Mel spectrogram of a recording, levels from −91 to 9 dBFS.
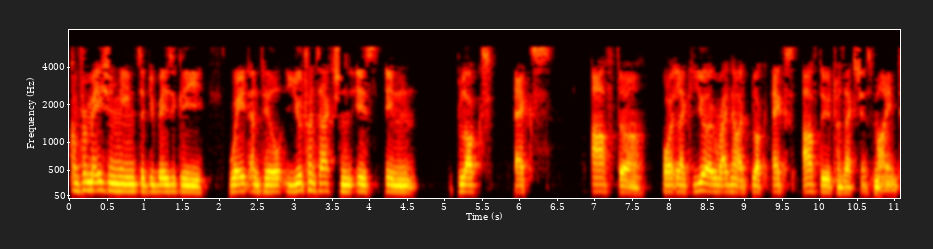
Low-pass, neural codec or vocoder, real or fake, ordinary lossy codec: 7.2 kHz; vocoder, 44.1 kHz, 128 mel bands every 512 samples, BigVGAN v2; fake; MP3, 24 kbps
